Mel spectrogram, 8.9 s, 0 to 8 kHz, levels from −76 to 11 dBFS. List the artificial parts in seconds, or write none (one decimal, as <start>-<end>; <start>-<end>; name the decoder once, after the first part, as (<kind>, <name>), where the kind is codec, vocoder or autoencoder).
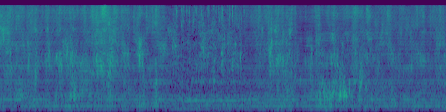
0.0-3.4 (vocoder, HiFi-GAN); 4.9-8.9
